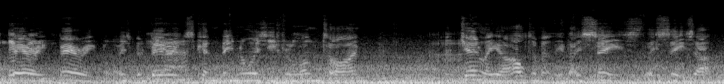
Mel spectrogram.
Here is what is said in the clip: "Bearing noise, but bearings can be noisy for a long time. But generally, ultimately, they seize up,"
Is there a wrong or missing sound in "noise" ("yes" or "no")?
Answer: no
